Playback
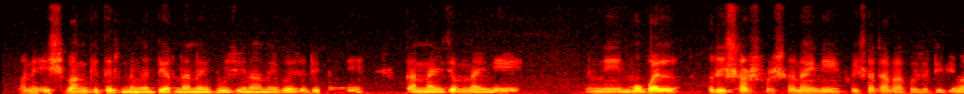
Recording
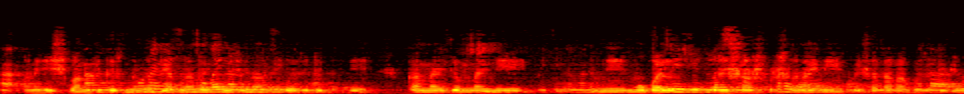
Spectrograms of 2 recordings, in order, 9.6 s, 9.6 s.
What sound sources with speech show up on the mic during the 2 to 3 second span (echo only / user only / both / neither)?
both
